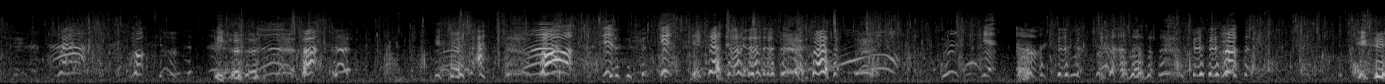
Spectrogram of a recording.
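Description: Children splash water in a pool.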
